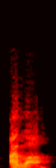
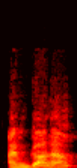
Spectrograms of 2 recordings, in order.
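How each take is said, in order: First: The words blend into a very short form. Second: The words blend together into a shortened form. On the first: "or I, even I'm a" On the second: "in connected speech is going to be I'm gonna"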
